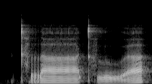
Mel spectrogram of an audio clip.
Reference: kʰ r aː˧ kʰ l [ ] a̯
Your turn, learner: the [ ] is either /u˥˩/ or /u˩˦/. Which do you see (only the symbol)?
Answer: u˩˦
